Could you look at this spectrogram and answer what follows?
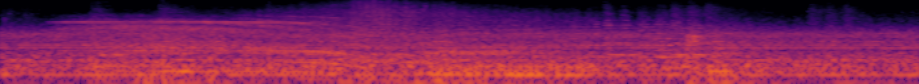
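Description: A plane in the wartime strategy game Order of Battle drones overhead with a steady, rumbling engine roar that holds for several seconds at moderate loudness, with no talk over it.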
